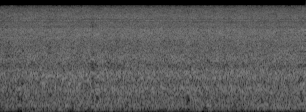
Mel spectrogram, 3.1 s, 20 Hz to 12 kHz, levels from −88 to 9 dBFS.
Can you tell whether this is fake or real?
fake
